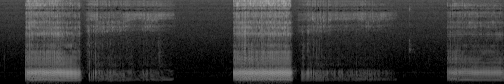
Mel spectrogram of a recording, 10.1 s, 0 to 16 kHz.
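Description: Loud, rattling snores on each breath in, followed by a softer, noisy breath out; about 6 to 7 breaths a minute.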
